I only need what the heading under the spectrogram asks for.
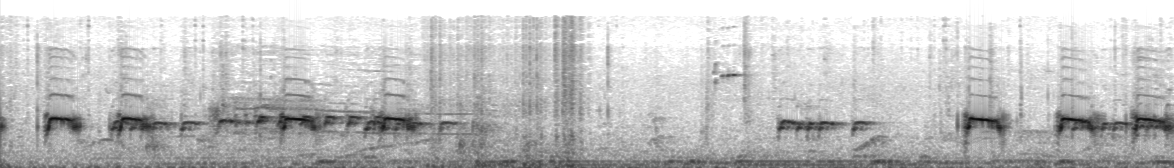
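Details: Local zebra dove song, said to make other doves answer at once: bursts of low stuttering coos, some overlapping, with quiet gaps between phrases.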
